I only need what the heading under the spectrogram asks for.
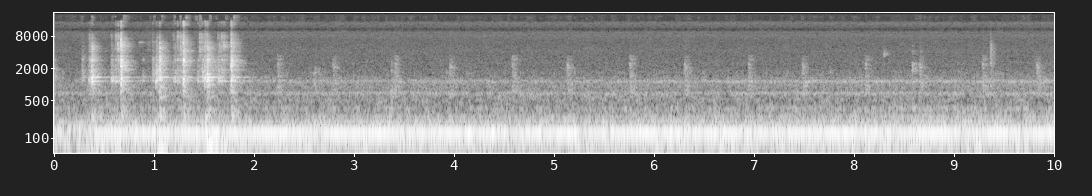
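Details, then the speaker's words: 1987 SMC Laguna (KB36) ceiling fan on low speed: steady motor hum with light loose ticking about twice a second from noisy, free-spinning bearings that were always loud. "You can hear the bearing already. What's funny is the brand new hugger that we put in there, bearing is already making a very similar noise, and it's been up less than a year."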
